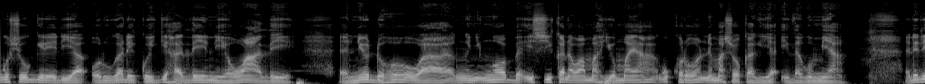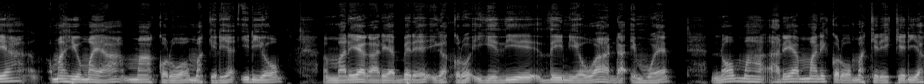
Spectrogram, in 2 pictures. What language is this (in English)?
Kikuyu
